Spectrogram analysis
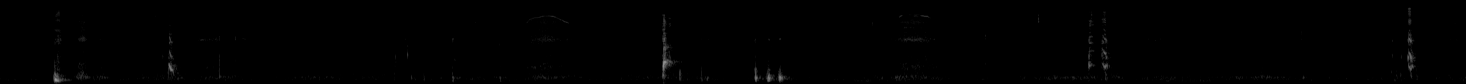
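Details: Three-day-old infant hiccuping: soft, sharp clicks at irregular intervals, roughly ten a minute, with quiet breathing between.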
